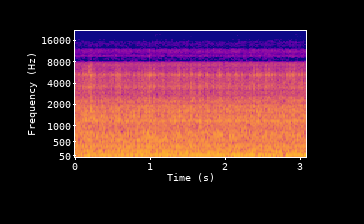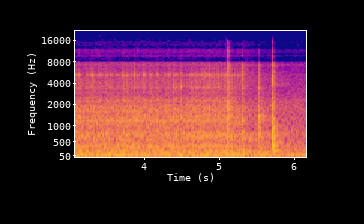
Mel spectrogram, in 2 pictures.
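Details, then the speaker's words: Rebuilt 500H Sigma blade mixer with refinished blades and all new electrical, running: steady, even low hum, no knocking, grinding or squeal, a couple of light clicks near the end; runs quietly and healthy. "All pretty quiet, isn't it? Very nice."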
